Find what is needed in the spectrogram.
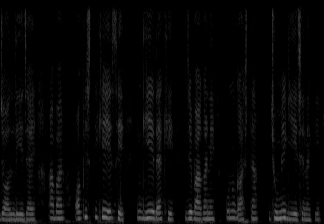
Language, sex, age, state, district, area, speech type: Bengali, female, 45-60, West Bengal, Jhargram, rural, spontaneous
